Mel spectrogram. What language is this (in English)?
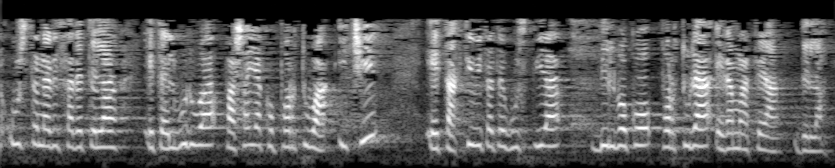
Basque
